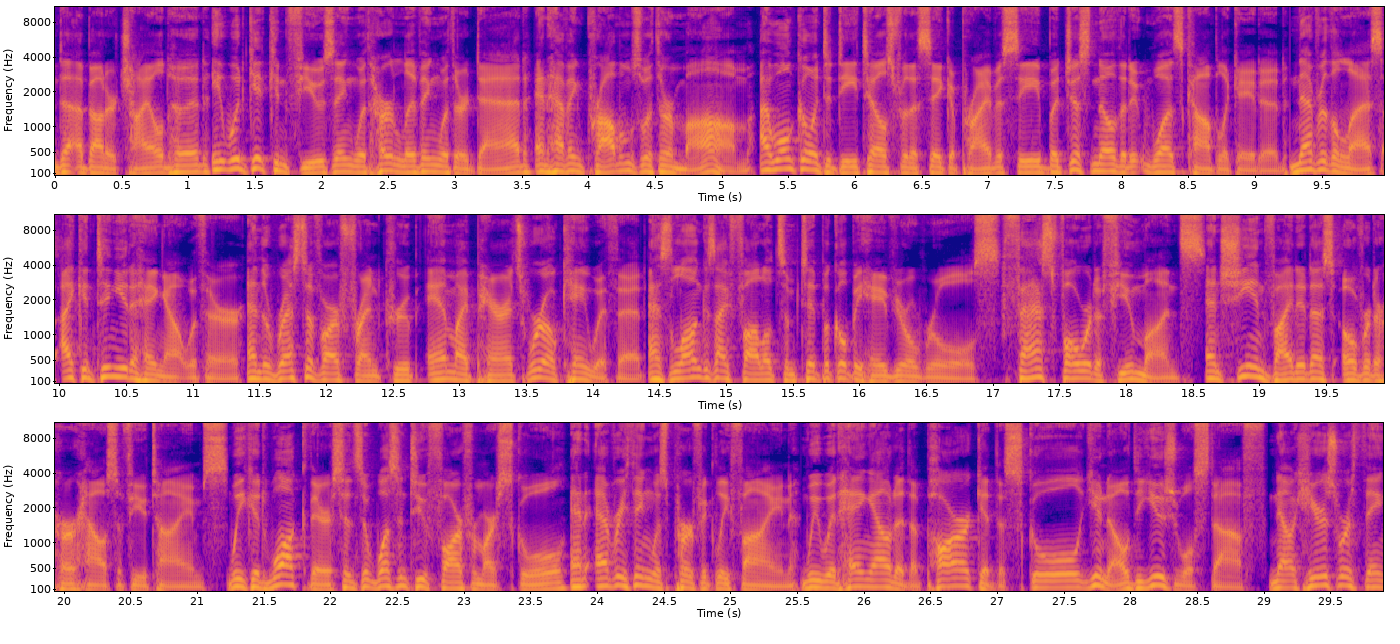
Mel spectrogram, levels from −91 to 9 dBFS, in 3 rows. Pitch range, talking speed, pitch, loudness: 100-140 Hz, 240 wpm, 120 Hz, -15 LUFS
